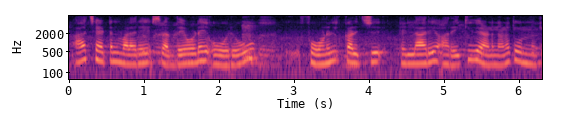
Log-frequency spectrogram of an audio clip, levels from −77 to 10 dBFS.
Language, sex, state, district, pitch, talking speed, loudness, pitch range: Malayalam, female, Kerala, Kozhikode, 215 Hz, 95 wpm, -17 LUFS, 200-245 Hz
